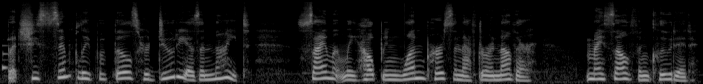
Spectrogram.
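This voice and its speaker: A woman voicing a kind, earnest young townswoman with a gentle, explanatory manner in a video game. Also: a little high, moderate pace, no room sound, natural voice. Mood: earnest, caring. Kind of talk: game dialogue.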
